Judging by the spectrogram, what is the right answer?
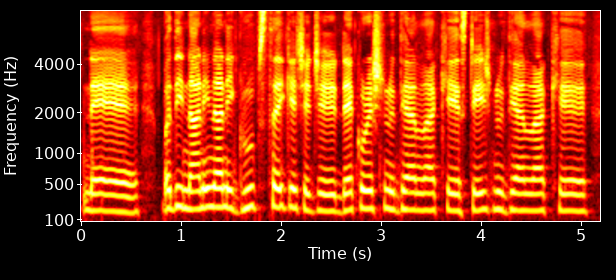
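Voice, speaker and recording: A woman's voice: medium pitch, flat delivery, a little fast, darkish tone, clear, resonant tone. A woman guest on a studio radio interview, explaining a community event at length and switching between Gujarati and English.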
